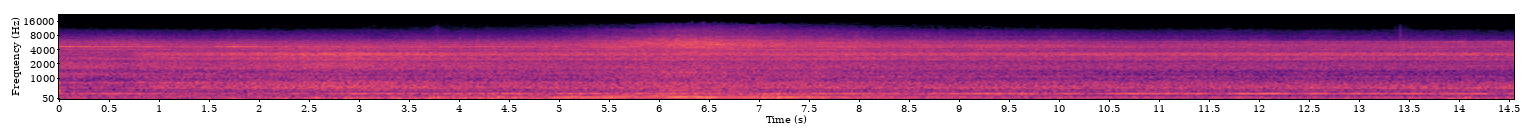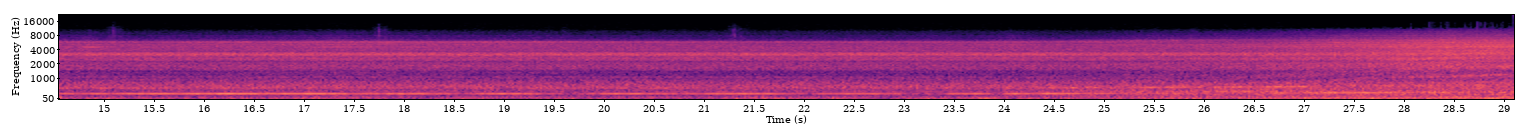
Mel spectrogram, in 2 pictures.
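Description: Boeing 747-400 freighter's four General Electric CF6-80C2 turbofan engines running at taxi power: a steady jet whine over a broad rushing rumble. Near the end the whine rises in pitch.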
